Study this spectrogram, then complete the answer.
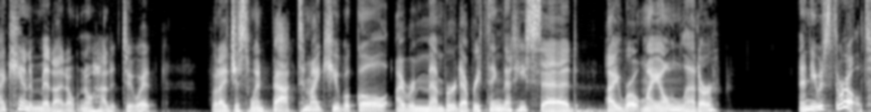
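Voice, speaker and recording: A woman with a New York accent speaks at a fairly quick pace, her fairly low pitch showing ordinary variation, on a very clean recording with a silent background. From New York, Brooklyn (Canarsie). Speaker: casting director. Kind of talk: interview.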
